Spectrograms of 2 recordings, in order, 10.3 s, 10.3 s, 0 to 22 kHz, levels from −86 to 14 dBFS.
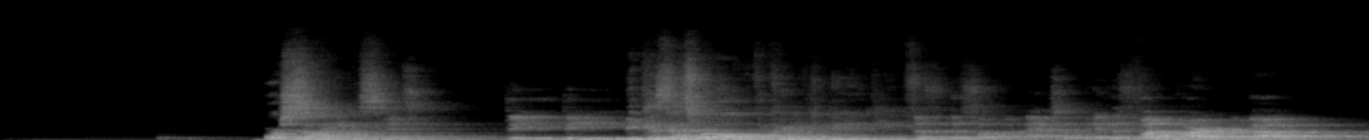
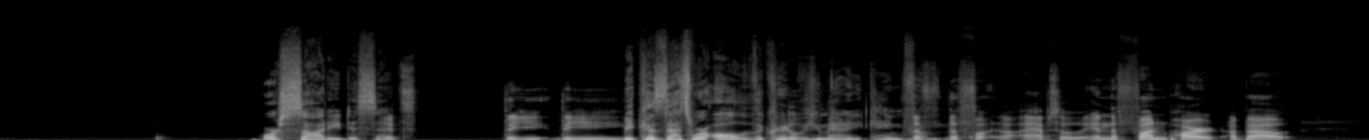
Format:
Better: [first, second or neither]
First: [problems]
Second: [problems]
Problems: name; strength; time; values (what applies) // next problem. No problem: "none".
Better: second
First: off-mic speech; far // room echo; strong; dies away in 2.2 s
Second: none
